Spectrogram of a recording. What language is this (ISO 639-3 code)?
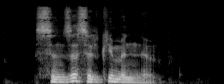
kab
